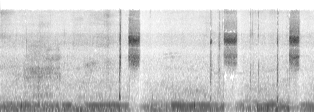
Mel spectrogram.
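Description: A phone camera's shutter sound going off three times, short sharp clicks about two seconds apart, over a steady low hum.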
